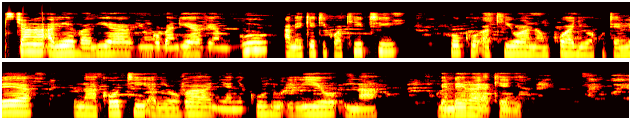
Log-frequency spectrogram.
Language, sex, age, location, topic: Swahili, male, 36-49, Mombasa, education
